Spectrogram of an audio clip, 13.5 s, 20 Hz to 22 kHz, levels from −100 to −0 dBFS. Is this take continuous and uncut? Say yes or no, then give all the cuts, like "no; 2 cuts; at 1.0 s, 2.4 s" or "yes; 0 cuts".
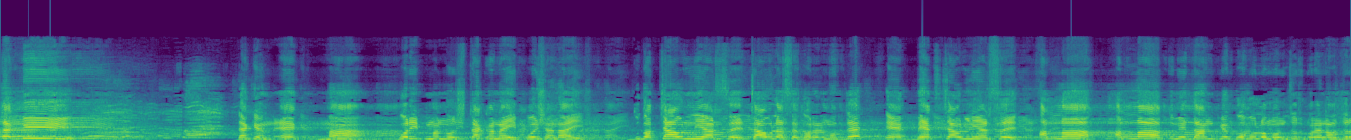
no; 1 cut; at 1.8 s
